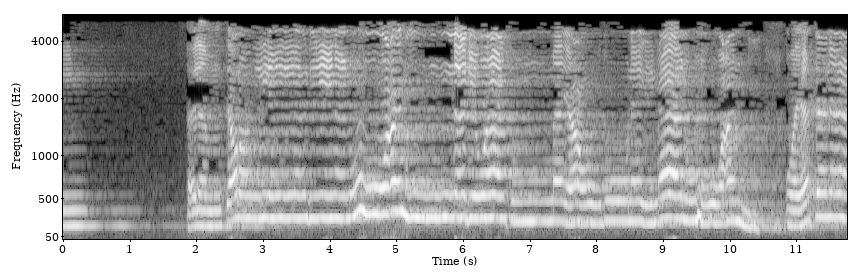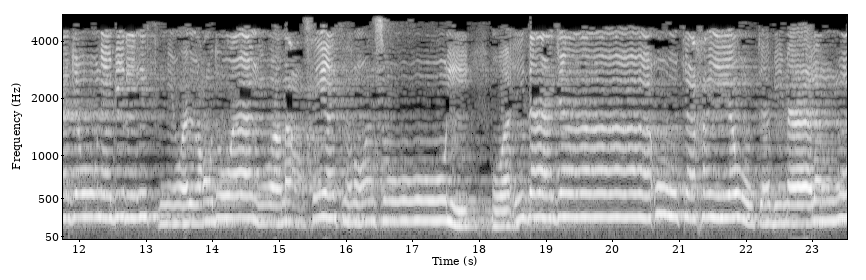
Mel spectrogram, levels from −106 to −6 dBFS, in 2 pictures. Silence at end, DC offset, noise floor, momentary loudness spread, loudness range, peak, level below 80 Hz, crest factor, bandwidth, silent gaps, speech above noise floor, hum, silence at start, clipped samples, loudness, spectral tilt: 0 s; under 0.1%; -46 dBFS; 7 LU; 4 LU; 0 dBFS; -56 dBFS; 14 dB; 5.4 kHz; none; 33 dB; none; 0 s; under 0.1%; -13 LUFS; -6 dB/octave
